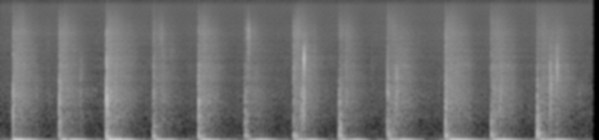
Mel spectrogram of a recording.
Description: a sound like your stompin, indoor

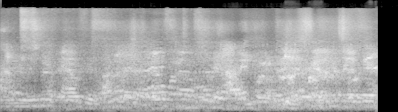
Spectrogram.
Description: a large group of friends, background noise

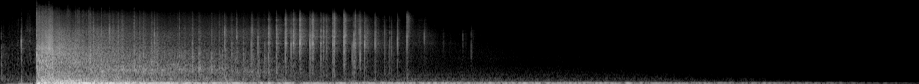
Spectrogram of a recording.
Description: epic dramatic multiple, dice

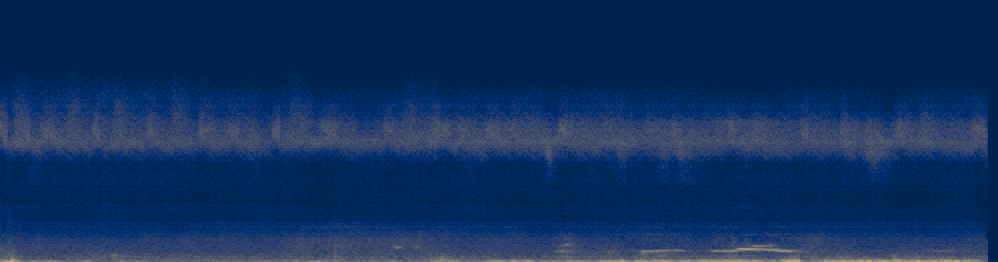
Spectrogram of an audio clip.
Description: cricket stadium echoing w

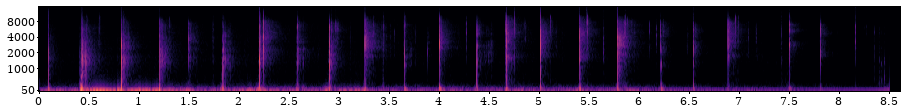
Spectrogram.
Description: fighting, close combat

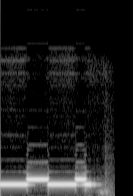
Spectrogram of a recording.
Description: a chimney beep for medica; devices

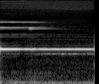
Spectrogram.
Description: soothing church bell soft

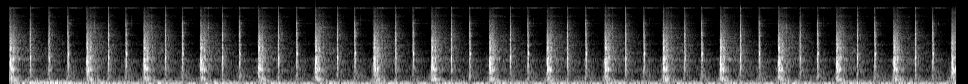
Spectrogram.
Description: dhol beats quickening; world

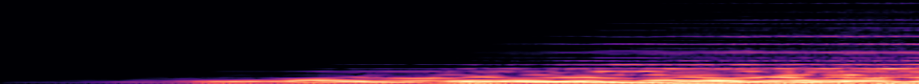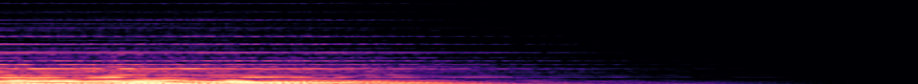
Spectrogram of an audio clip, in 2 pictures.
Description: business logo reveal

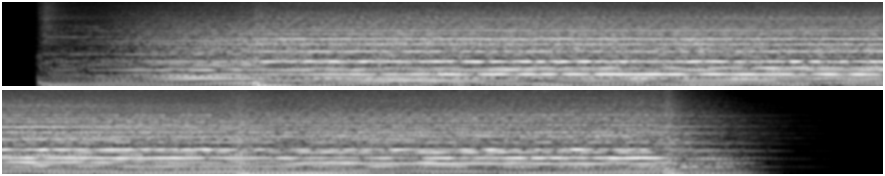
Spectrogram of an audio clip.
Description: dark cinematic theme with; ancient ruins; SFX Engine

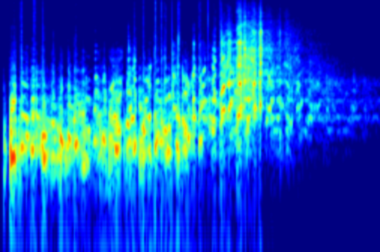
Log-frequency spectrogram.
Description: thinking sound effect; atmosphere

